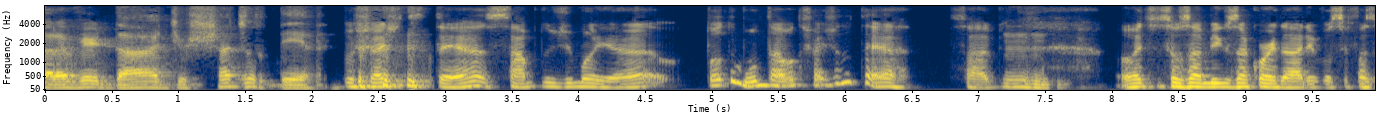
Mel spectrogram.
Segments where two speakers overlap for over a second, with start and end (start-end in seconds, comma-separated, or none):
none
